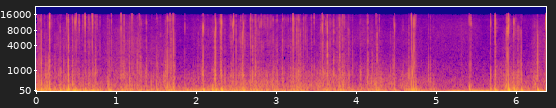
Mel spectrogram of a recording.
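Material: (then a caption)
Rubber. Long chrome nails tap and scratch across a hollow, spiky rubber half-dome balance pod. The clip is a quick, uneven patter of soft, dull taps with scratchy rustling in between. The sound is mostly low, with short bright clicks and a slightly louder burst near the end.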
